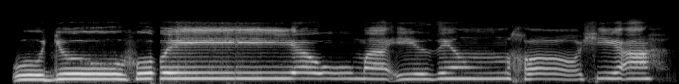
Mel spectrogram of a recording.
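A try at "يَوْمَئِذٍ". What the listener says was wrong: Yauma idzin n harus jelas ya. N jelas. N-nya jelas sudah ditahan. Yauma idzin khashi'ah.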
